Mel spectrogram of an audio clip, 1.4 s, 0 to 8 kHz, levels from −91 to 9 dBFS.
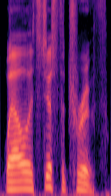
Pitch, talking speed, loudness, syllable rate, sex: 115 Hz, 215 wpm, -16 LUFS, 4.2 syllables/s, male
